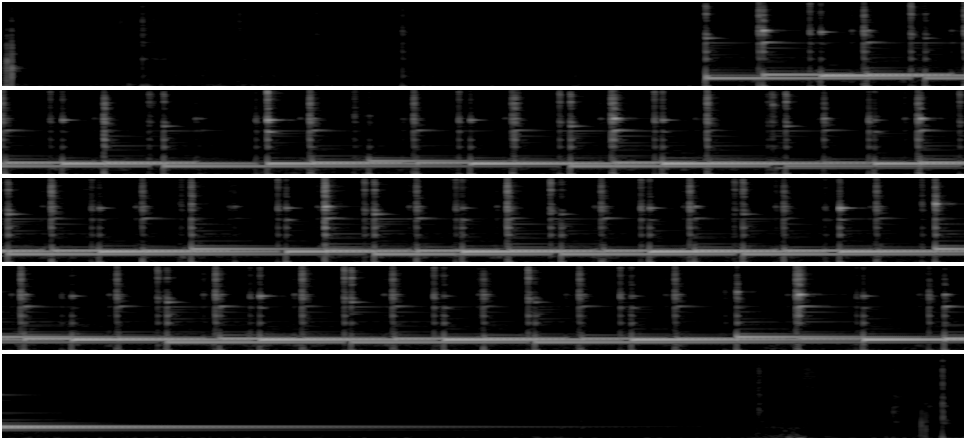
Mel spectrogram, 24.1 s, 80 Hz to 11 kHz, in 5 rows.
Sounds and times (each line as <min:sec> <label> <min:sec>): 0:03.5 Kalimba melody 0:21.0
